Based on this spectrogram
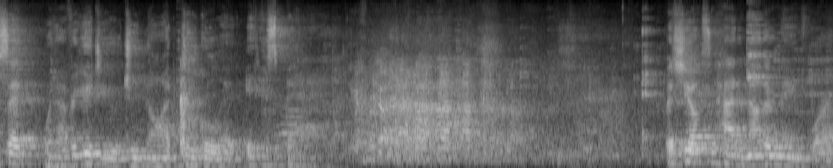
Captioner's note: laughter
